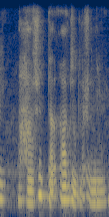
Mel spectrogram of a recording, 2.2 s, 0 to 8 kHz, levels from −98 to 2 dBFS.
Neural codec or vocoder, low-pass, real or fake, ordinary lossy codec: autoencoder, 22.05 kHz, a latent of 192 numbers a frame, VITS, trained on one speaker; 7.2 kHz; fake; Opus, 64 kbps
